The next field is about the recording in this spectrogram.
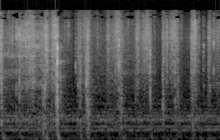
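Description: A deck of tarot cards being shuffled: many quick, papery flicks and soft slaps in an uneven rhythm, quiet and alone.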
